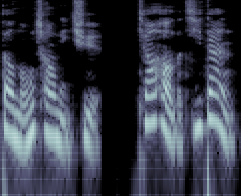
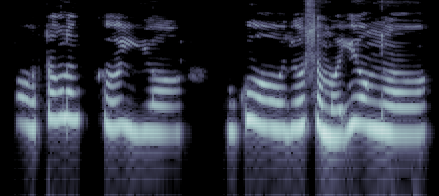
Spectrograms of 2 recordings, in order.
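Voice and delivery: puzzled, confused, bewildered. A farmer answers Mr. Strong, who asks to use his barn, puzzled. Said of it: "农夫疑惑地说".

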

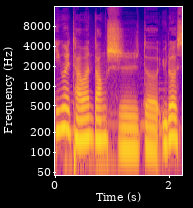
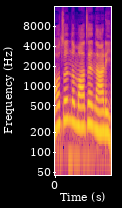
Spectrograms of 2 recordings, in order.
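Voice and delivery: mock excitement, much higher and faster; 11 semitones higher than usual. Retelling rushing out after her brother shouted about the tv: retelling an excited reaction. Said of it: "我超开心的冲出去".

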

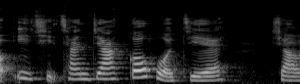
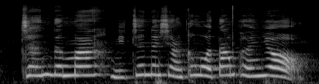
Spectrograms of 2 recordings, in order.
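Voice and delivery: very high, overjoyed, joyful shout; 9 semitones higher than usual. Reading a story, a little monster hears someone wants to be its friend: happy shout. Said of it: "小妖怪开心的大叫".

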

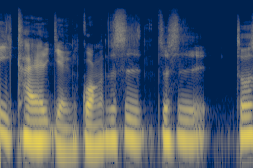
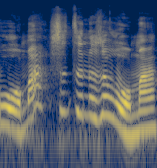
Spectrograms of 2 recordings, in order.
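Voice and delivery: all-out yell, very high, loud and shrill; 9 semitones higher than usual. Recounting winning a big prize draw, retelling a loud shout. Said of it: "我就真的很大声的喊说".

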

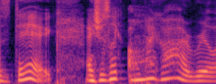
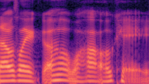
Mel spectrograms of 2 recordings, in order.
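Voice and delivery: ordinary talk, nothing marked

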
